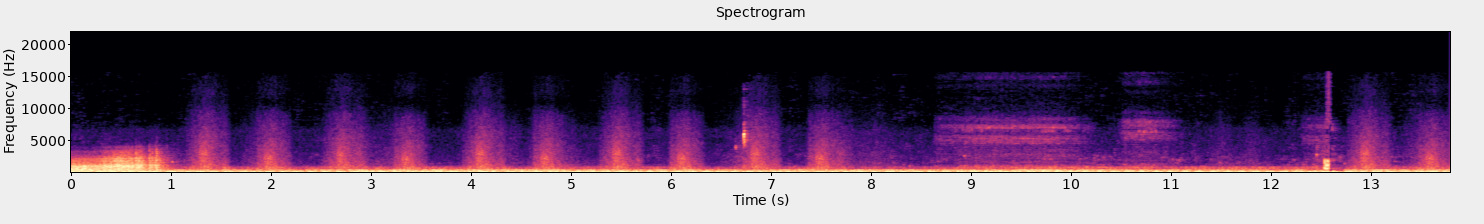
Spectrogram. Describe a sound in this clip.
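Soft rhythmic thuds of someone crawling repeat steadily.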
